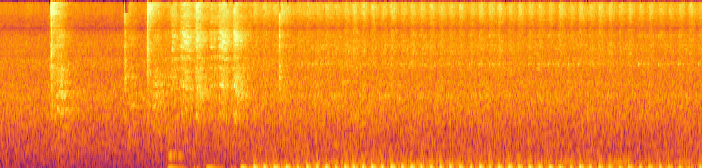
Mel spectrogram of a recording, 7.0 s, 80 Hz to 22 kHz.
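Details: 2017 Polaris Ranger 570 EFI, no codes, hard to start, idling around 950 rpm before fuel pump replacement; engine catches into a pulsing idle about three beats a second that rises and sags unevenly; rough idle, fuel pump suspected.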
